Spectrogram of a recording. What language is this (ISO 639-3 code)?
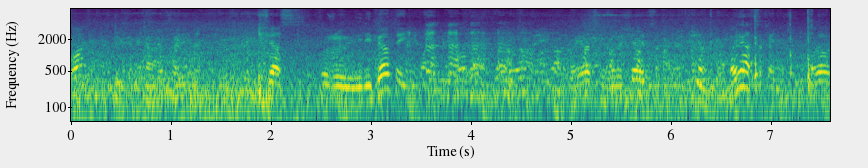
rus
